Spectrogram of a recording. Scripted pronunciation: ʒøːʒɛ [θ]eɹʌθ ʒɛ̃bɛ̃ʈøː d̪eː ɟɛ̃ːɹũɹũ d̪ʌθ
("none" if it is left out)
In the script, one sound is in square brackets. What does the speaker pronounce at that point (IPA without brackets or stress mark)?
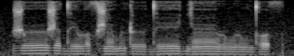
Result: d̪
